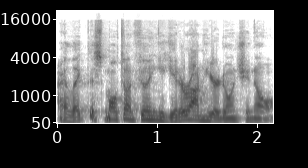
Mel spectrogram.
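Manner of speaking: small-town Wisconsin accent. Showing how people around Wisconsin talk: Wisconsin accent. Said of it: "it would be something like".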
